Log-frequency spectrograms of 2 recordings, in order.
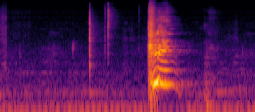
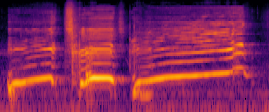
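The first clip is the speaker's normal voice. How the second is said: panicked yell; 11 semitones higher, much slower than usual. Real, not acted. Frantic in-game struggle.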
